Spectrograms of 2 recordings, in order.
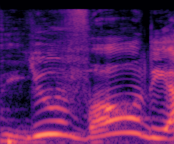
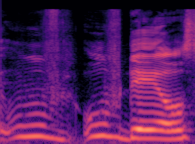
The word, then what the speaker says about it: Uvalde: Uvalde. I want to say Oofdale so bad. – I get it because of the way it's spelled.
